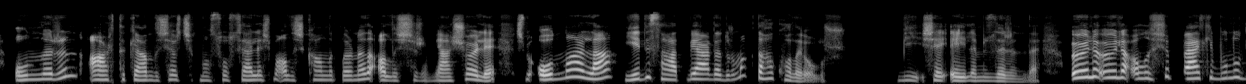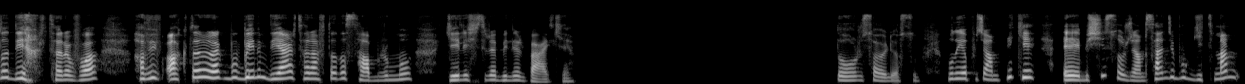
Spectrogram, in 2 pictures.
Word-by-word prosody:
onların 245 - -2
artık, 220 +1 +2
yani 200 -1 0
dışarı 220 +4 -3
çıkma, 190 -1 -5
sosyalleşme 205 +1 -5
alışkanlıklarına 210 +1 -4
da 270 - +2
alışırım. 180 -2 0
Yani, 175 0 0
şöyle, 205 -5 +3 0.2
şimdi 235 - -1
onlarla 265 +6 +5
7 240 +11 +2
saat 220 -6 +1
bir - - -4
yerde 240 -2 +3
durmak 230 - -9
daha 275 -2 0
kolay 275 - -6
olur - - -11 0.5
bir 185 -3 -12
şey, 190 -2 +1
eylem 170 0 0
üzerinde. 155 -6 -7 0.3
Öyle, 330 +4 +7
öyle 310 +1 +4
alışıp 280 +8 -3
belki 270 0 +5
bunu 295 +2 -6
da 315 -4 -2
diğer 270 -1 +3
tarafa 215 +2 +2 0.4
hafif 275 +2 -1
aktararak 305 +5 +5
bu 290 0 -6
benim 325 -1 +2
diğer 265 +4 +6
tarafta 270 0 -3
da 280 - -5
sabrımı 200 +4 -4 0.3
geliştirebilir 200 -2 -4
belki. 140 +4 -6 2.6
Doğru 190 0 -6
söylüyorsun. 175 -2 -9 0.3
Bunu 260 +1 -4
yapacağım. 240 -5 -2
Peki, 325 -1 0 0.3
eee, 205 -1 +4
bir - - -8
şey 405 - +1
soracağım, 195 - -5
sence 275 +5 -2
bu 305 -5 -11
gitmem, 245 +7 -2
225 Hz, 130 wpm, -23 LUFS, 200-275 Hz, 2.6 s, Öyle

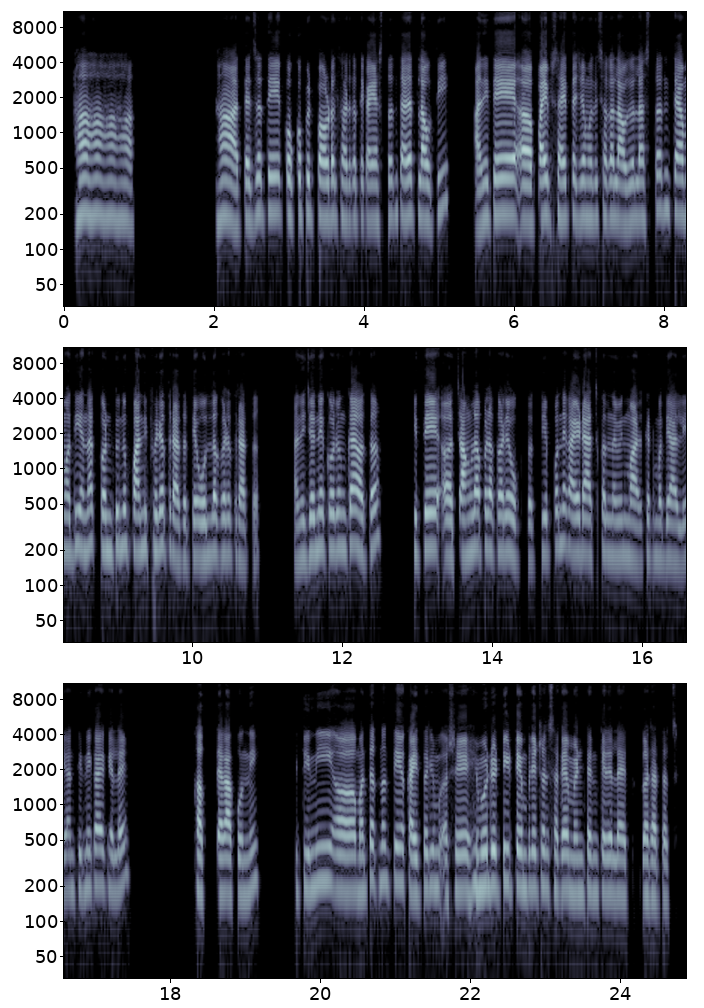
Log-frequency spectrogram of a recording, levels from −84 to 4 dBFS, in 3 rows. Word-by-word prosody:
हां, 200 +2 +4
हां, 200 0 -1
हां, 190 0 -4
हां. 175 -2 -4 1.1
हां, 190 -2 +5
त्याचं 185 +2 -1
ते 210 0 +2
कोकोपीट 200 +1 -2
पावडरसारखं 185 -1 +1
ते - - -4
काही 180 -1 +2
असतं 180 +2 -6
आणि 195 - -10
त्याच्यात 200 0 +2
लावती 185 +5 +1 0.4
आणि 165 +4 +1
ते 205 0 +6
अ, 180 -3 +7
पाईप्स 195 0 +4
आहेत 185 0 +3
त्याच्यामध्ये 190 -1 -4
सगळं 195 0 -2
लावलेलं 180 +1 +1
असतं 190 +3 -6
अन् 220 0 -5
त्यामध्ये 200 +1 +1
आहे 210 - -1
ना, 225 - +2
कंटिन्यू 210 +2 -1
पाणी 200 +1 +4
फिरत 215 +2 0
राहतं, 175 -3 +1
ते - - 0
ओलं 175 +2 0
करत 185 -1 -5
राहतं 160 -2 -2 0.5
आणि 170 +2 -5
जेणेकरून 210 +1 -1
काय 225 +1 +5
होतं, 205 +4 0 0.5
की 190 - -5
ते 210 0 +5
अ, 180 -2 +1
चांगल्या 190 +3 +4
प्रकारे 200 -1 0
उगतं. 165 -2 -5
ती 190 - -4
पण 220 +1 -5
एक 225 - -3
आयडिया 190 -1 +5
आजकाल 185 +2 -3
नवीन 180 0 -6
मार्केटमध्ये 175 +1 -2
आली 165 -1 -2
आहे - - -4
अन् 185 - -8
तिने 195 +1 -7
काय 205 0 +2
केलंय, 190 +1 -3 1.0
थ - - +5
त्या 175 +1 -1
काकूंनी. 175 +3 +1 0.6
तिनी 210 +4 -3
अ, 185 -2 +3
म्हणतात 185 +5 -2
ना, 225 - -2
ते 215 -1 +2
काहीतरी 180 +3 +3 0.2
असे 185 +3 0
ह्युमिडिटी, 200 +2 +1
टेम्परेचर 195 0 +1
सगळ्या 185 0 0
मेंटेन 175 0 -3
केलेले 175 -1 0
आहेत 165 -1 -4
घरातच. 160 -2 -2
190 Hz, 185 wpm, -25 LUFS, 180-200 Hz, 1.1 s, अ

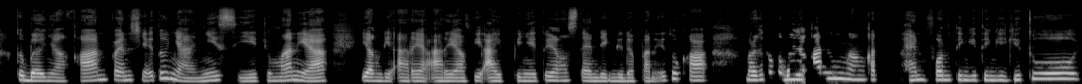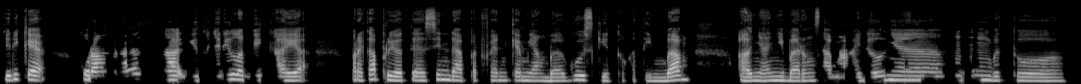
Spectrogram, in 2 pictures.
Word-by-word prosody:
kebanyakan 175 +2 +1
fans-nya 200 -2 -3
itu 280 +8 -1
nyanyi 175 - -2
sih, 150 -3 -3
cuman 175 +3 0
ya, 165 +2 +3 0.3
yang 170 -2 +1
di 165 - -3
area-area 155 0 -1
VIP-nya 165 0 -1
itu 190 - -1
yang 180 -1 -1
standing 160 -3 -2
di 155 - -1
depan 155 0 -4
itu, 190 +8 -2
Kak, 190 -5 +1 0.3
mereka 210 +1 +1
tuh 285 - -5
kebanyakan 225 +4 +4 0.2
ngangkat 220 -1 0 0.2
handphone 205 +1 0
tinggi-tinggi 200 -1 -2
gitu, 215 +7 -2 0.5
jadi 200 +4 +5
kayak 215 -3 +5 0.3
kurang 200 -3 +5
terasa 210 +2 -5 0.2
gitu 185 - -10 0.2
jadi 225 - -8 0.2
lebih 205 +3 -9
kayak, 180 0 +3 0.4
mereka 200 +2 +2
prioritasin 190 +2 +2
dapet 185 -1 -1
fancam 185 0 -2
yang 170 -1 -1
bagus 170 +5 +1
gitu 165 +2 -8
ketimbang, 180 +7 +2 0.5
eee, 170 - +6
nyanyi 180 +1 +2
bareng 170 +1 +2
sama 170 -1 -4 0.2
idol-nya, 195 +2 +1 0.6
mhm, 205 - +2
betul. 170 -3 -2
185 Hz, 135 wpm, -24 LUFS, 170-205 Hz, 0.6 s, eee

